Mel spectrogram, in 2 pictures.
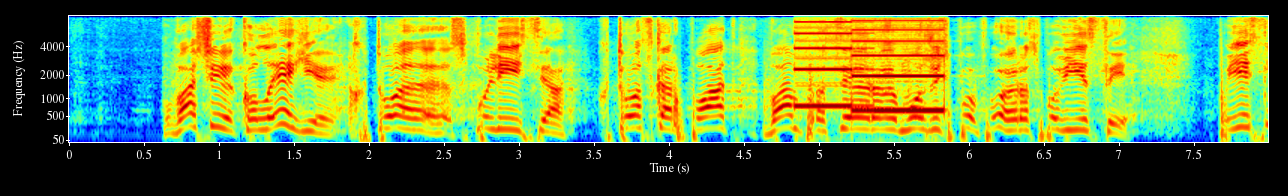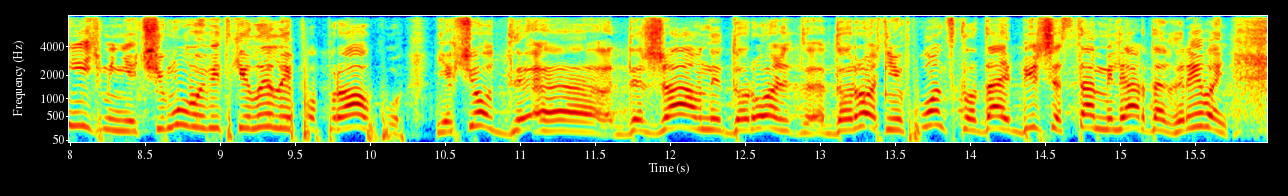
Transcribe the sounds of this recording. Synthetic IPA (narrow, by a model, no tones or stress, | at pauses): ʋɑʃikɔlˠɛɦʲixt̪ɔspɔlʲisʲijɐxt̪ɔskɐrpɑt̪ʋɑmpɾɔt̪sɛmɔʒʊtʲɾɔspɔʋʲist̪ɪ | pɔjɐsʲnʲiʊtʲmenʲit͡ʃɔmuʋɪʋʲid̪̥xilˠɪlˠɪpɔpɾɑwkʊjɐkʃt͡ʃɔw | d̪erʒɑwnɪjd̪ɔd̪ɔɾɔʒnʲɪjfɔnd̪sklˠɐd̪ɑjɛbʲilʲʃɛst̪ɑmʲilʲjɑrd̪ɐɦɾɪʋɪnʲ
